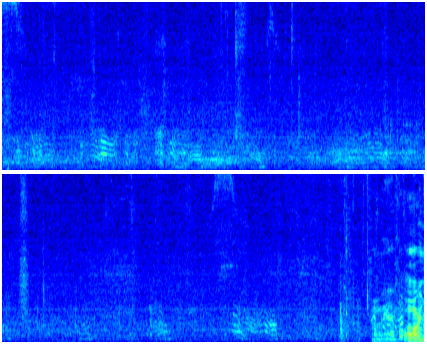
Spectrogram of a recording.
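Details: Newborn pups make soft, high whining squeaks throughout, rising into louder, sharper squeals near the end. A person speaks steadily in the background, introducing the boys of the litter.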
